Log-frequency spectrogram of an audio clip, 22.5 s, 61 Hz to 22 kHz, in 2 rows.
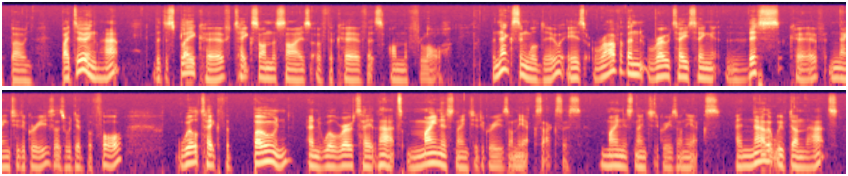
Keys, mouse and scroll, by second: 0.3 click, 2.1-4.0 middle drag, 4.0 click, 4.7-5.1 middle drag, 5.1-5.5 scroll down 2, 5.5-5.8 scroll up 1, 5.8-6.2 middle drag, 6.2 scroll up 1, 6.3 middle click, 6.7 click, 7.9 click, 8.3-9.5 middle drag, 9.5 r, 13.6 click, 16.4-19.6 drag, 20.8-21.9 middle drag, 21.9 click.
